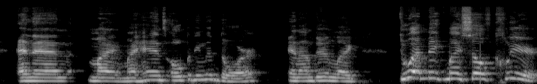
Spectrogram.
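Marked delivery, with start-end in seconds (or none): 4.0-5.4 very high, shrieked screaming. Telling how someone finally left, the speaker re-enacts a final line at the door: retelling own screaming. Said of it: "my final like screaming monologue thing".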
